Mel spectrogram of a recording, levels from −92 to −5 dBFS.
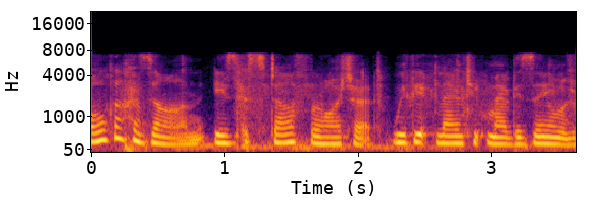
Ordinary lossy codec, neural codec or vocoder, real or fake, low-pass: AAC, 48 kbps; codec, 16 kHz, 2 kbps, FunCodec, trained on LibriTTS, 25 frames a second; fake; 7.2 kHz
